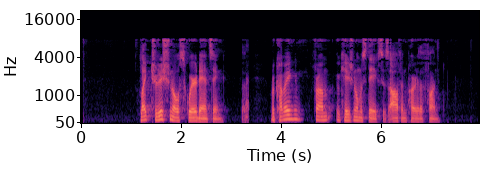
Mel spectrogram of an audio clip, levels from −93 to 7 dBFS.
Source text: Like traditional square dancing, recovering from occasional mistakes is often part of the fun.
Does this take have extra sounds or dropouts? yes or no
yes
